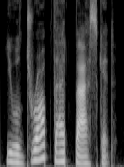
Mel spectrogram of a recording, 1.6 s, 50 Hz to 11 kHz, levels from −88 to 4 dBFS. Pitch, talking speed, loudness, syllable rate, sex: 165 Hz, 195 wpm, -21 LUFS, 4.6 syllables/s, female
